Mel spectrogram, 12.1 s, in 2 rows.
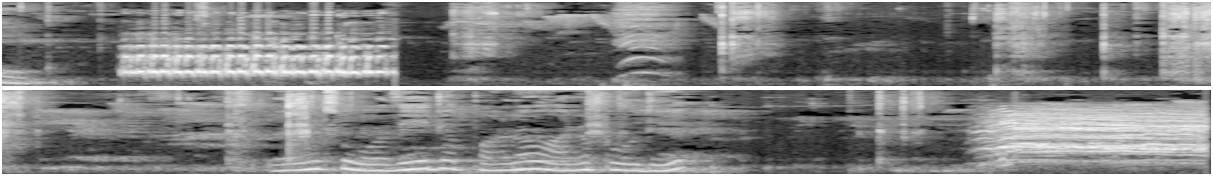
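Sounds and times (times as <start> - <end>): high-pitched tone: 0.6 - 2.0.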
